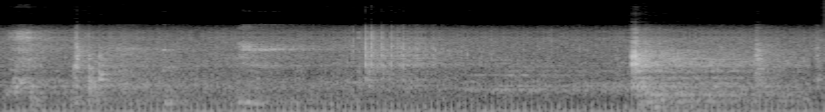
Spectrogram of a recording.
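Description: Mobile phone keys being pressed by hand: a handful of short, irregular clicks, the clearest about three seconds in.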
